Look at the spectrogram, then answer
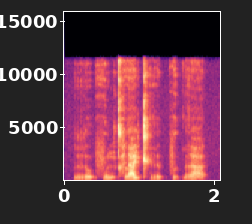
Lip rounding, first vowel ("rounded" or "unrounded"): rounded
